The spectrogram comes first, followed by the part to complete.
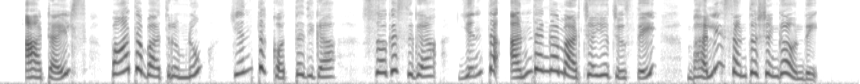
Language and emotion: Telugu, happy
